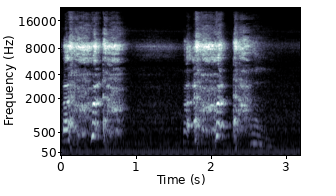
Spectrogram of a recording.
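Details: Girl coughing after taking a hit of something: two harsh double coughs in quick succession, with a faint vehicle hum behind.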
